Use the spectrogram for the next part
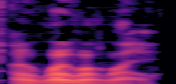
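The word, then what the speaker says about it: Orhorhoro: But in the official Clemson pronunciation guide, it's Orororo.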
